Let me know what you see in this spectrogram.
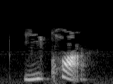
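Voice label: "一块儿", Mandarin Chinese; hsk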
